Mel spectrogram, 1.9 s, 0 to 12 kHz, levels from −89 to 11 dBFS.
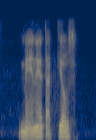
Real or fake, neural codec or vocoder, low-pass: fake; codec, 16 kHz, 1.1 kbps, Voila-Tokenizer; 7.2 kHz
